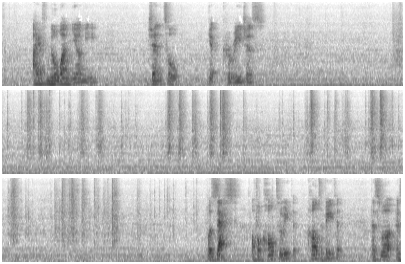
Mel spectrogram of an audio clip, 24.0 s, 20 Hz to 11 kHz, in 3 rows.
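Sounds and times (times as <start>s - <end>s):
puzzle cube plastic clicks: 7.8s - 20.1s.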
